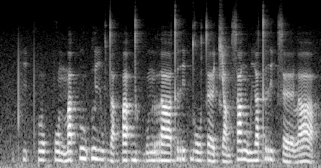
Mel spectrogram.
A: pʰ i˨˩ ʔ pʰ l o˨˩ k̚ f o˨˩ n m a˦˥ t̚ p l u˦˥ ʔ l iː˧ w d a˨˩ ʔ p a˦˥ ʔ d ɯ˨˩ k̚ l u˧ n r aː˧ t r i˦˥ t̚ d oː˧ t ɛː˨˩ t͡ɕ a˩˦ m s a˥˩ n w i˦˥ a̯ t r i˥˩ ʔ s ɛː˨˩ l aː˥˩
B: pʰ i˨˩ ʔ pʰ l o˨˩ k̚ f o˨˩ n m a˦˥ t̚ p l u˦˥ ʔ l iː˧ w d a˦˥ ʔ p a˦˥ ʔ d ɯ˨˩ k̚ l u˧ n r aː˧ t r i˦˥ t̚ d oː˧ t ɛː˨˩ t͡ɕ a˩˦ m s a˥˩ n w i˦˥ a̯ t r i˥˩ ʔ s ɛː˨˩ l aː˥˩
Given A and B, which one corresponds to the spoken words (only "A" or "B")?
A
